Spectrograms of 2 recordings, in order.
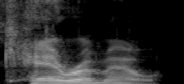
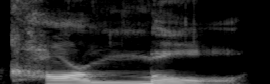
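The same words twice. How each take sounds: First: The word has three syllables, both a's voiced. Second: The word has two syllables, middle vowel dropped. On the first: The speaker calls it right. "It's caramel. There's two A's" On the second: The speaker calls it wrong. "It's not caramel"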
